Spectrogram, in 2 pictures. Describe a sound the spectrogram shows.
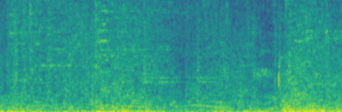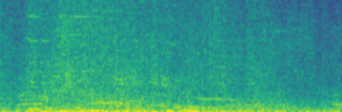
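Magic spells crackle and burst during a fast fight.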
